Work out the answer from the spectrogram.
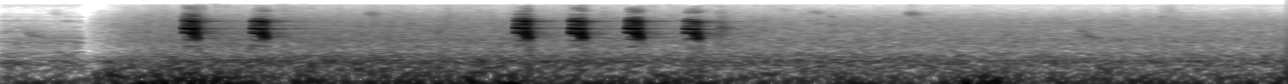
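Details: Rough, buzzy calls of a White-naped jay: a pair of notes, a pause, then a rapid series of four, against a rumbling low background noise.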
